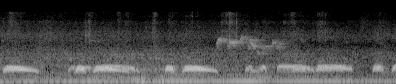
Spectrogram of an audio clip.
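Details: Spotted dove with a red-legged caged turtle dove type named in Vietnamese, giving repeated low mellow coos in short phrases, about one per second, with a brief higher chirping bird in the background.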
